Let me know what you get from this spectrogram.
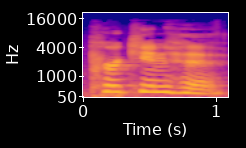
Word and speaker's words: Purkinje: But anyways, Purkinje fibers, I need to know how to say this, spelled P-U-R-K-I-N-J-E.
